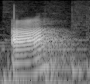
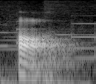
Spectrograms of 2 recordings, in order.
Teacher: Pessoal, seguinte, essa vogal é muito parecida com o nosso A do português. Mas no português, o nosso A, ele é um pouquinho mais baixo e ele também é um pouquinho mais anterior. Ou seja, você pronuncia ele um pouquinho mais na frente do trapézio do que o O do inglês.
